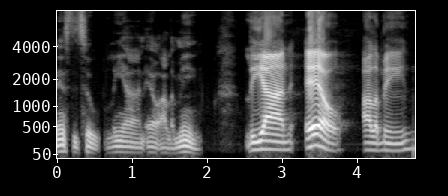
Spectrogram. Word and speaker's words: El Alamin: Leon El Alamin, not Elamine, but El Alamin. You got to put all those syllables in there.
